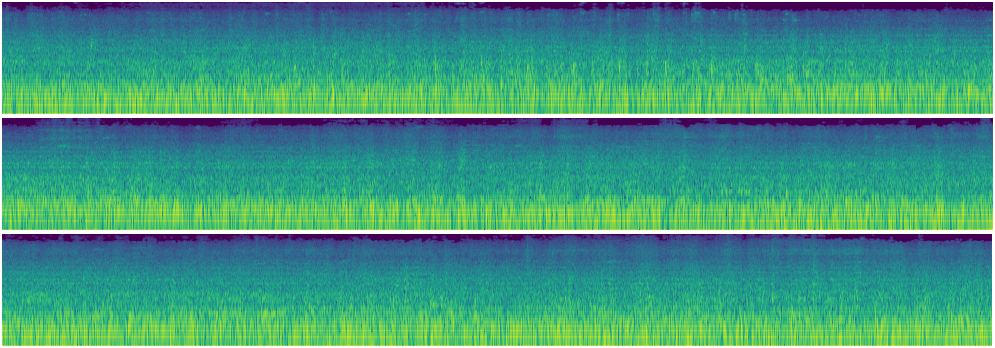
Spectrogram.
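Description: Freight train of covered hopper cars rolling past close by at speed: a steady rumble and clatter of steel wheels on the rails.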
